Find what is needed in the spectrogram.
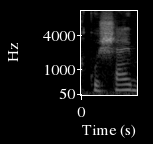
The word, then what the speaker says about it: Qushai: Kushai bin Kilab itu ejaannya Q U S H A I bin Kilabnya biasa gitu jadi yang aku bacain yang aneh-aneh aja ya ejaannya Terus uh, perjanjian Al-Mutayyibin.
